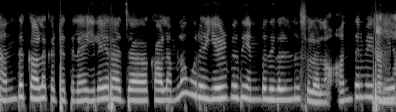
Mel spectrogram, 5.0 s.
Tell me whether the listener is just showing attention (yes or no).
yes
